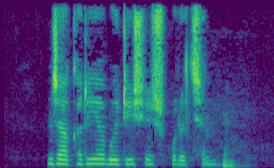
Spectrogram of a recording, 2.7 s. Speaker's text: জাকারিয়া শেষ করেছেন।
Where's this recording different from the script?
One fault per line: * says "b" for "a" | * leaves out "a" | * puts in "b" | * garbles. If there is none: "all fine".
* puts in "বইটি"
